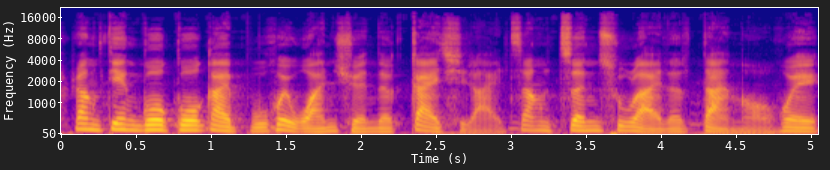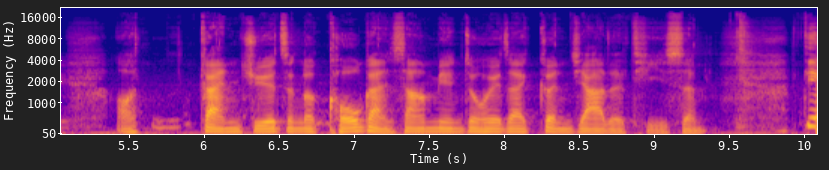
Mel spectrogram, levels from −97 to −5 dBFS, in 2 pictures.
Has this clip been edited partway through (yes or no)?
no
